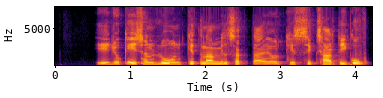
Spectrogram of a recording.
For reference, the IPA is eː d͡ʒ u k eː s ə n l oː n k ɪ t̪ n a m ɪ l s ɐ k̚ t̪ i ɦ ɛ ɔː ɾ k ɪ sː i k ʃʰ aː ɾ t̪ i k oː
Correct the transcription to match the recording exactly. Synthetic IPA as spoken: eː d͡ʒ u k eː ʃ ə n l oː n k ɪ t̪ n a m ɪ l s ɐ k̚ t̪ a ɦ ɛ ɔː ɾ k ɪ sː ɪ k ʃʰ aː ɾ t̪ i k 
